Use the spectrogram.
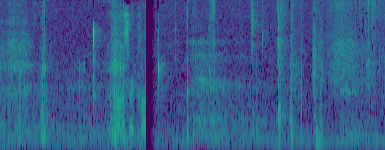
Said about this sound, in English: So I'm going to munch away on these, and then I'll be back for mains.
